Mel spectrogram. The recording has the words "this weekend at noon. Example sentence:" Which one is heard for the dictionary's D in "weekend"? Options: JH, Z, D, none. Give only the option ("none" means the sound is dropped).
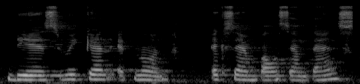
none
